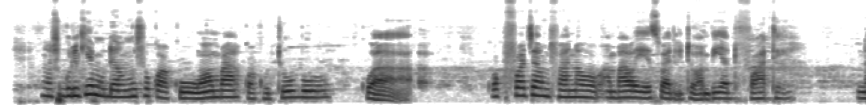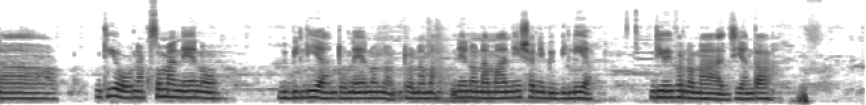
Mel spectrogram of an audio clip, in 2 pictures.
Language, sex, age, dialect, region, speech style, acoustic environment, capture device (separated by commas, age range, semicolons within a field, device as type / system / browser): Swahili, female, 25-34, Kenya - Nairobi Sheng-influenced, Kenya, relaxed, music, mobile / Linux / Chrome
